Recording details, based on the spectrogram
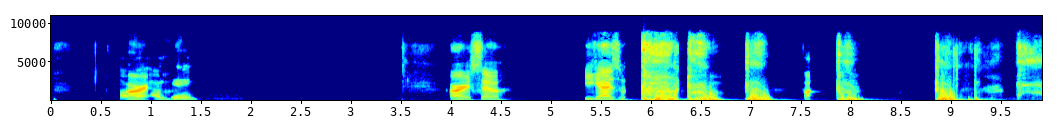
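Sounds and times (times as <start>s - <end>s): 
speech: 1.0s - 1.6s, 4.0s - 4.6s, 5.3s - 6.5s
person coughing: 5.9s - 8.2s, 8.8s - 9.9s.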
